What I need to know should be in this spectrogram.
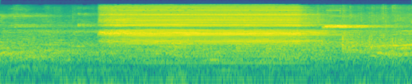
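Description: A loud buzzer blares for two seconds.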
